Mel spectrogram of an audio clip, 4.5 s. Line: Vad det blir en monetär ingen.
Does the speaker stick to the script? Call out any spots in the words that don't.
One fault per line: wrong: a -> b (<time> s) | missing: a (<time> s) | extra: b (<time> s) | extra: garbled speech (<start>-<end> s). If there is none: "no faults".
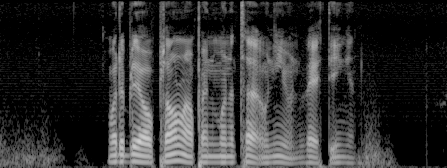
extra: av planerna på (1.4 s)
extra: union vet (2.6 s)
